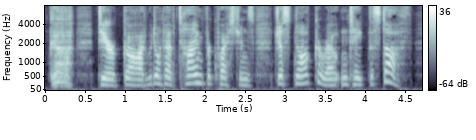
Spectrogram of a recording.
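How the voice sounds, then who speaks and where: A woman's voice: fairly high pitch, moderate pace, no echo, studio quality, recorded from a distance, close to an everyday voice. A woman voicing an angry, bossy young woman who snaps harshly and impatiently in an audiobook story. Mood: furious. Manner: harsh, snapping.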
